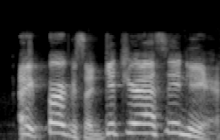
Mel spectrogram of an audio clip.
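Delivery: angry, high-pitched buddy-cop police chief voice. Addressing the other speaker by his surname, in an angry police chief voice. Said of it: "like an angry police chief from a buddy cop film".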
